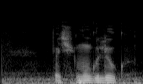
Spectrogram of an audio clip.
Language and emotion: Russian, neutral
